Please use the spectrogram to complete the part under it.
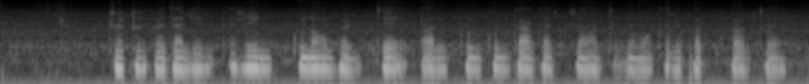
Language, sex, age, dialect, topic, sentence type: Maithili, female, 25-30, Angika, banking, question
